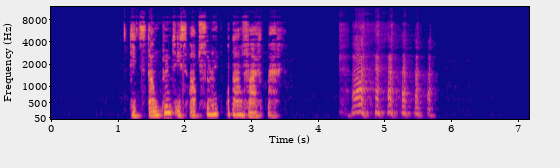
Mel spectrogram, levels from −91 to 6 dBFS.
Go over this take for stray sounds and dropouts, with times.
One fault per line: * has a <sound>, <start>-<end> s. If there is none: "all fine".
* has a laugh, 4.3-5.9 s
